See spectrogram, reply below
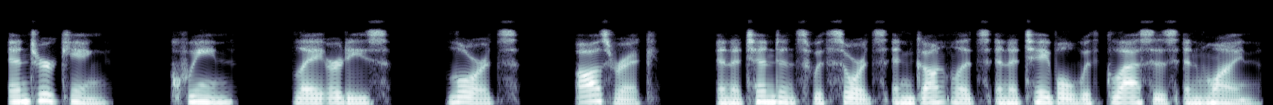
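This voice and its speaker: A woman's voice: lowish voice, takes it slowly, smooth, no room sound, muffled recording. A woman reading stage directions as the scripted narrator of an audioplay.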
